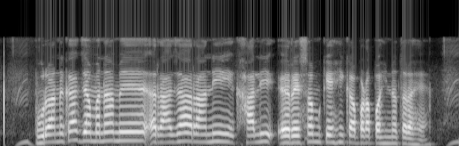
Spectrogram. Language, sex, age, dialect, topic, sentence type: Bhojpuri, male, <18, Northern, agriculture, statement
